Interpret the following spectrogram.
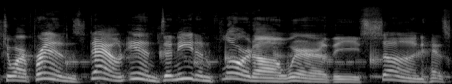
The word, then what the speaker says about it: Dunedin: Now, here's one from our friends all the way from Dunedin, Florida. Pronounced done eating, but not done drinking.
